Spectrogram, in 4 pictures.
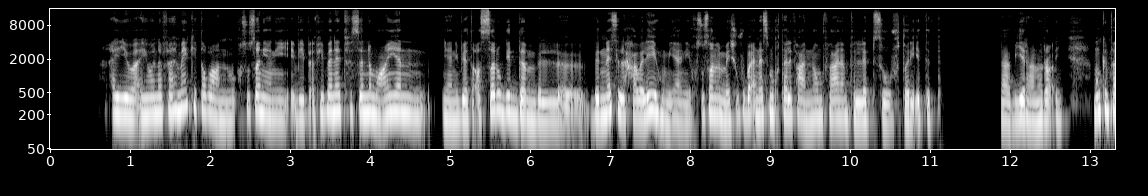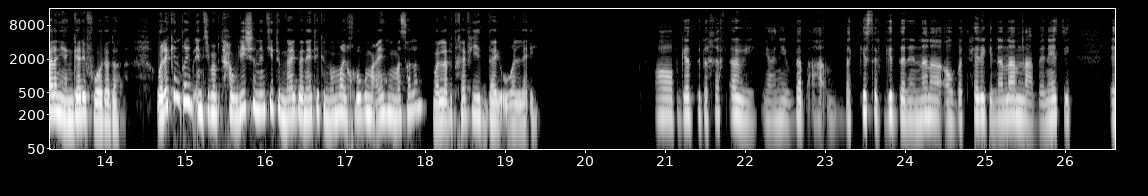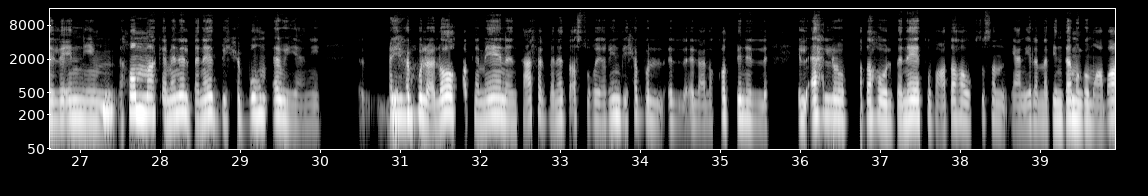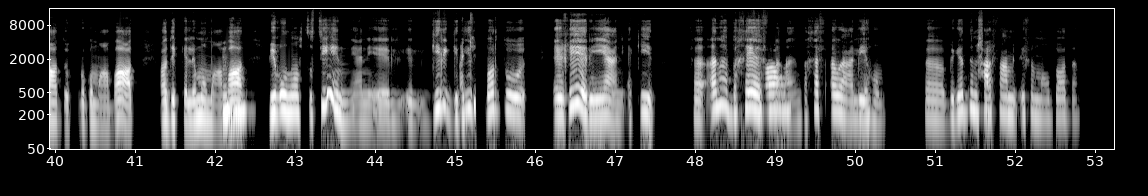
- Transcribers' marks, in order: distorted speech; tapping
- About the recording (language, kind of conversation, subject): Arabic, advice, إزاي اختلاف القيم الدينية أو العائلية بيأثر على علاقتك؟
